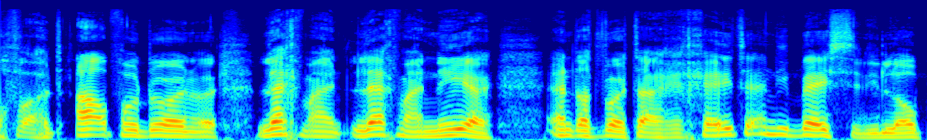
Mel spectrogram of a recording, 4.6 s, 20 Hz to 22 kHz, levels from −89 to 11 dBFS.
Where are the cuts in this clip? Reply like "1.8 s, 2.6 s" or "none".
none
